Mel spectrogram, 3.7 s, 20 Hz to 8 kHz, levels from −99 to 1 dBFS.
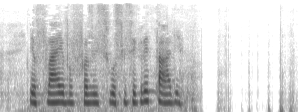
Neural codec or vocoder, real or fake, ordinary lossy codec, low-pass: codec, 16 kHz, 4.8 kbps, FACodec; fake; MP3, 32 kbps; 7.2 kHz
